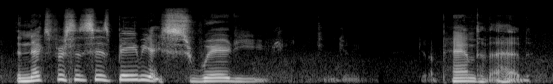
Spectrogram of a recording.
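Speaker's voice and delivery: usual speaking voice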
